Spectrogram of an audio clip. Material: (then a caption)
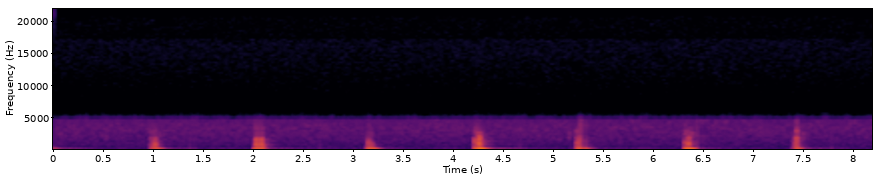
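Wood. Fingertips of both hands tap a solid, flat, light wood desk top, giving seven short, dry knocks about a second apart. Each knock has a low-mid body around 220 Hz and dies away almost at once.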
